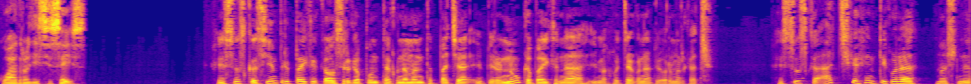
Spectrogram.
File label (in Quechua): good news quichua cayambe; quechua; bible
